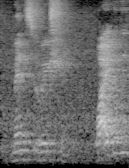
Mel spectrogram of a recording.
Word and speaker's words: mensuration: also known as menstruation the pronunciation is menstruation why do we call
